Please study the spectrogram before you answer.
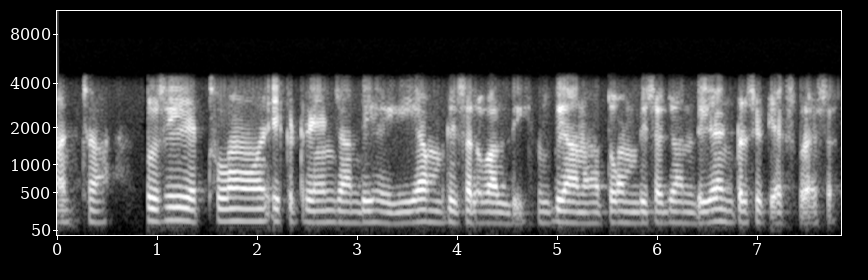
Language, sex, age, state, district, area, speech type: Punjabi, male, 45-60, Punjab, Ludhiana, urban, conversation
